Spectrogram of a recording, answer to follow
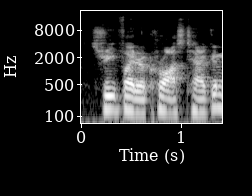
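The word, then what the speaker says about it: Street Fighter X Tekken: of the Cross franchise which is why it's pronounced Street Fighter cross Tekken despite the fact that it's just an X yeah that is not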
